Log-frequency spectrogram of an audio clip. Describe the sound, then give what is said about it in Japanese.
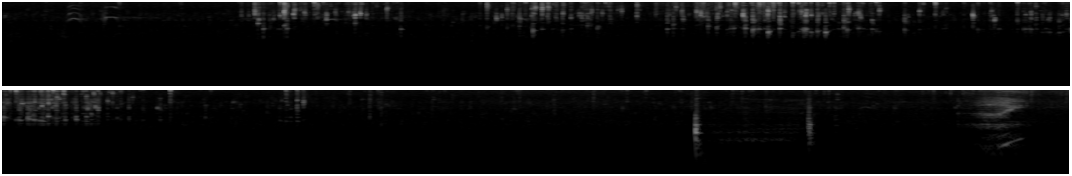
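Steeped black tea is poured from a pot into a cup, giving a soft, uneven trickle that swells and fades over several seconds. A few brief, sharper knocks follow near the end. “ここで先ほどポットで蒸らしていたお紅茶をカップに注いで、”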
